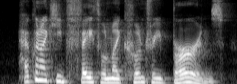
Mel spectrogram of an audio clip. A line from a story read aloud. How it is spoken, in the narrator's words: blurted out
